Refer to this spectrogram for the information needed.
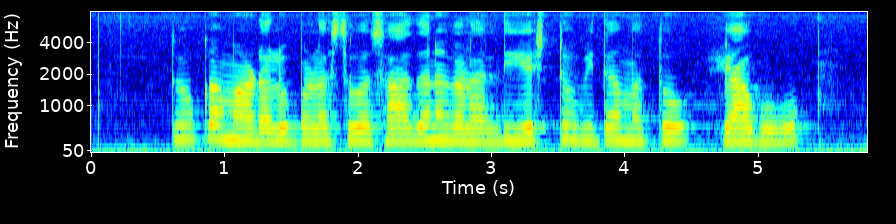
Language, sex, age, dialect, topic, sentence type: Kannada, female, 18-24, Central, agriculture, question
